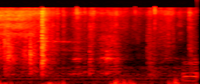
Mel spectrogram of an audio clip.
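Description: Thin plastic bag rustling and crinkling in short bursts as a small plastic steering-wheel controller attachment is handled and pulled out of it, with a few soft knocks.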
